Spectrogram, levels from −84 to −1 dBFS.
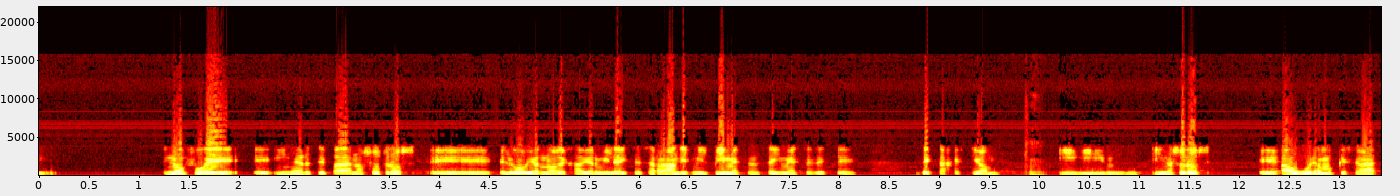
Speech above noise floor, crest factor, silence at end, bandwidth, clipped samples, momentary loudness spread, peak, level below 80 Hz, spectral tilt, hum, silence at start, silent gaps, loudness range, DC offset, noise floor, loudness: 38 dB; 12 dB; 0.05 s; 15.5 kHz; 0.2%; 13 LU; 0 dBFS; -52 dBFS; -4.5 dB/octave; none; 0 s; none; 6 LU; under 0.1%; -50 dBFS; -12 LUFS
